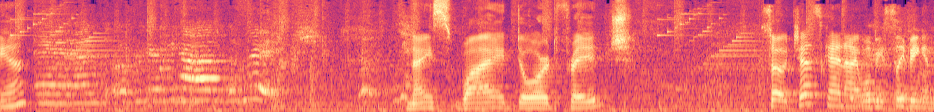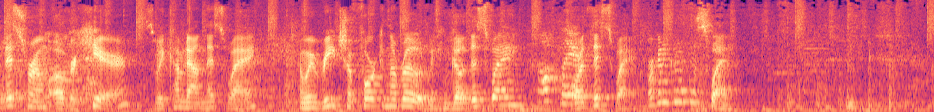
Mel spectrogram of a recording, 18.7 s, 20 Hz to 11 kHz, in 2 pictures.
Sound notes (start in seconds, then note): 6.2 magical twinkling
